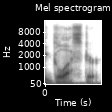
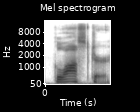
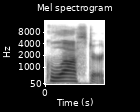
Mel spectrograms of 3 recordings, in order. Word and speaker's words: Gloucester: It looks formidable. It just it invites you to say gluster. It does. It has four written vowel clusters. It's practically begging you to mispronounce it. So what's the reality? The reality is far more compact. The correct pronunciation is simply glouester. Gloucester. Gloucester. Two syllables.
